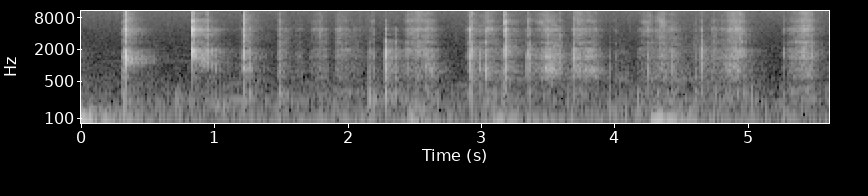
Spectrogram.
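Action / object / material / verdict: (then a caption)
scrape / small metal tin lid / metal / none. Fingertips and nails scratch the ridged edge of a blue metal lid on a small got2b hair wax tin held upright in one hand. A series of quick, dry scratches and taps sound bright and crisp, with short sharp clicks over a quiet, low rumbling background. Each stroke stops almost instantly, with no ringing.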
